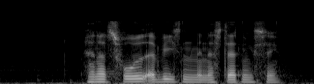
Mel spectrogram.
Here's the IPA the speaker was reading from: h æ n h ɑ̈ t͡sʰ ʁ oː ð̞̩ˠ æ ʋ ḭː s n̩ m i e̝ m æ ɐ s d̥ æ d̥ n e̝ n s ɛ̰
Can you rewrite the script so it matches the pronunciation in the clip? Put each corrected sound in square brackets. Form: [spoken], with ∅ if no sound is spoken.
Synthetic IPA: h æ n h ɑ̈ t͡sʰ ʁ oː ð̞̩ˠ æ ʋ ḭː s n̩ m [e] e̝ [n] æ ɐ s d̥ æ d̥ n e̝ [ŋ] s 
